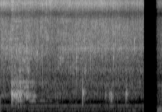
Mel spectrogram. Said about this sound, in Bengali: আলুটাকে এবার লাল লাল করে ভেজে নেব।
